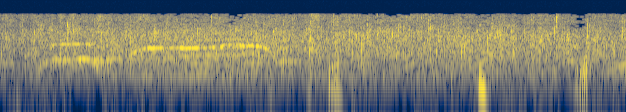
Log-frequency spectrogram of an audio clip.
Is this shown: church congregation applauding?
yes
